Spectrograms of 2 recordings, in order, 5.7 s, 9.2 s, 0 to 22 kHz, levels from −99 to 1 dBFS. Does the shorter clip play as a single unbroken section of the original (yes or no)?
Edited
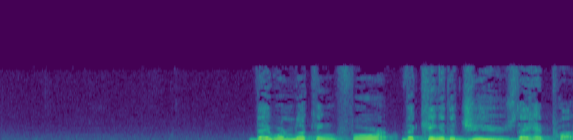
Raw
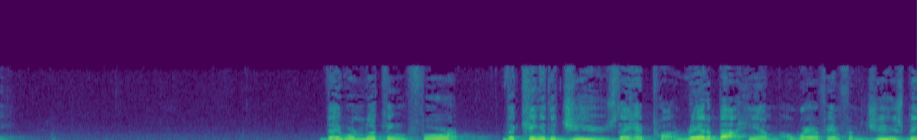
no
